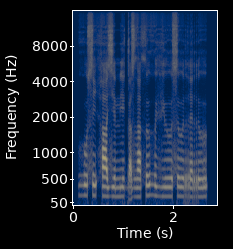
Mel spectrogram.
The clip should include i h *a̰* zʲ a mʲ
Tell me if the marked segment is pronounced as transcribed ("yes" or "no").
no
